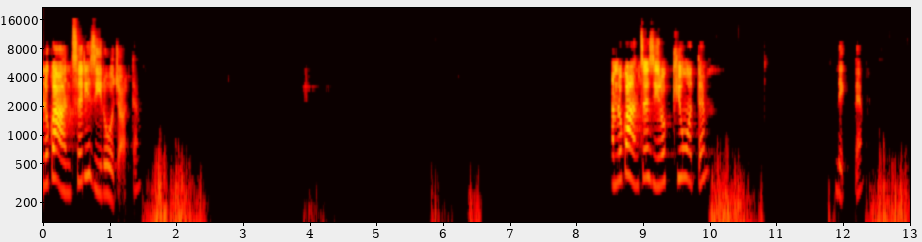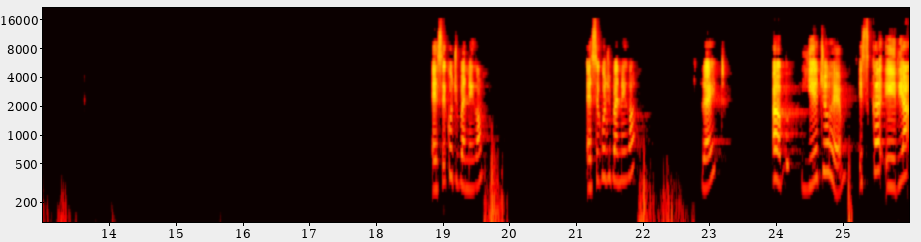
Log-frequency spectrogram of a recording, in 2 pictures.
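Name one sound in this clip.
A young woman speaks calmly and explains, close to a microphone, in bursts with pauses.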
